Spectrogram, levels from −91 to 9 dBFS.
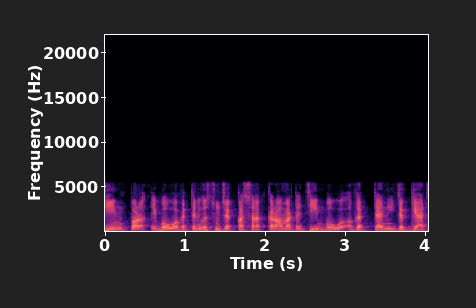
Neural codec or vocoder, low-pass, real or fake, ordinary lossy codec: codec, 16 kHz, 4.8 kbps, FACodec; 5.4 kHz; fake; AAC, 48 kbps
